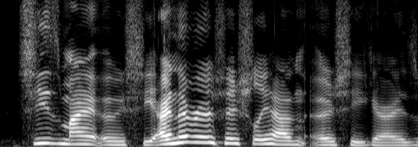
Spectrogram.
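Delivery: ordinary delivery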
